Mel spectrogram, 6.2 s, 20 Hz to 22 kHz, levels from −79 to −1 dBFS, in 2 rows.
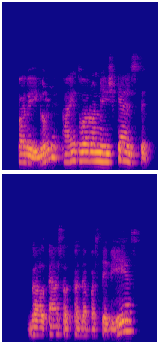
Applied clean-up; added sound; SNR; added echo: neural mask model DeepFilterNet 3.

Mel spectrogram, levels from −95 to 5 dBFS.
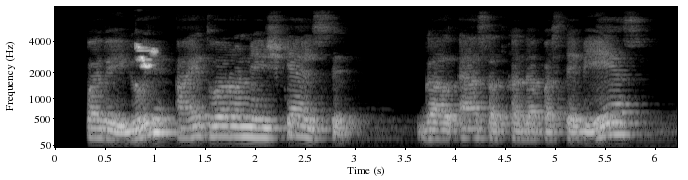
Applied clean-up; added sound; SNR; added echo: none; Bird; -3 dB; reverberation time 0.6 s.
